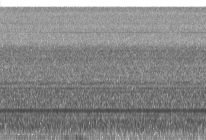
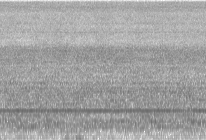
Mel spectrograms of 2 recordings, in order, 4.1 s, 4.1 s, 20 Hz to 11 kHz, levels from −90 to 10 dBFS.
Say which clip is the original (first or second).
first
